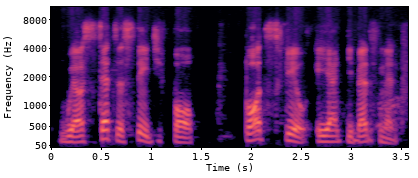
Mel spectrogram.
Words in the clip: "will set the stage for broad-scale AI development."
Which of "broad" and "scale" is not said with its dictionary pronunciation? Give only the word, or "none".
broad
